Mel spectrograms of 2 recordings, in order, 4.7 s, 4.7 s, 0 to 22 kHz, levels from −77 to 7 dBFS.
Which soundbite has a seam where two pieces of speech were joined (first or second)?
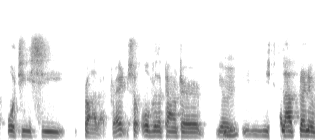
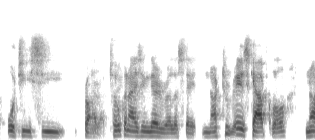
second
